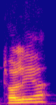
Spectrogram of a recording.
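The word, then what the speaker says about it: Toglia: Infielders, Mookie Betts, Austin Riley, Pete Alonso, Ozzie Albies, and Michael, how did you pronounce it? Tolia?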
